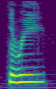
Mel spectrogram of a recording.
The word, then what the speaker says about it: three: tree tree tree tree so the difficulty is th 3 and then just a t right three trees three trees this sound right here is very very difficult th there's that pronunciation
